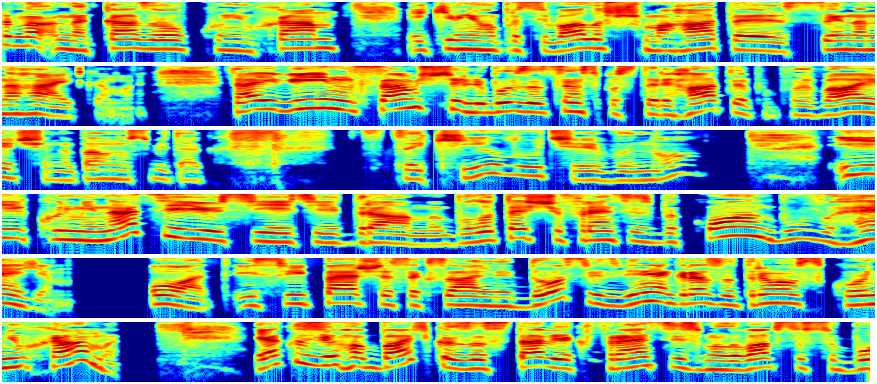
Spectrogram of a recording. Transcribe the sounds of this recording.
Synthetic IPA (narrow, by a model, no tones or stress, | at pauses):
ɾnɔnɐkɑzʊʋɐwkʰʊnʲʊxɑmjɐkʲiwnʲɔɦɔpɾɐt͡sʲʊʋɑlˠɪʃmɐɦɑt̪ɪsɪnɐnɐɦɑjkʰɐ̰mɪ̰t̪ɑjʋʲinsɑmʃt͡ʃɛlʲʊbɪwzɐt̪sɪmspɔst̪eɾʲiɦɑt̪ɪpɔpɪʋɑjʊt͡ʃɪnɐpɛwnɔsɔbʲit̪ɑk | st̪ɪkʲʰilˠʊt͡ʃɪʋɪnɔ | ikʊmmʲinɑt͡sʲijjʊwsʲijɛjt͡sʲijid̪ɾɑmɪbʊlˠɔt̪ɛʃt͡ʃɔfɾɛnʲsʲizbekɔnbuwɦɛjɛ̰m | ɔt̪isʲʋʲijpɛrʃɪjseksʊɑlʲnɪjd̪ɔsʲʋʲid̪ʋʲinjɐkɾɑzɔt̪ɾɪmɐwskɔnʲʊxɑmɪ | jɑkɔs̬ʲjɔɦɔbɑtʲkɔzɐst̪ɑwjɐkfɾɛnʲsʲizmɪlˠʊʋɑwsʲɐsɔbɔ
